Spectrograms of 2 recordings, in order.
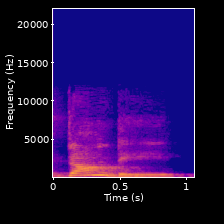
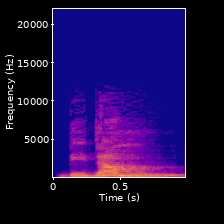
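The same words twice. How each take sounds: First: Loud DUMB first, then lighter D; trochaic beat. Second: Light D, loud long DUMB; short D, then land hard on dumb; iambic beat. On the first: Teacher reminds students of the trochee, stressing dumb before D. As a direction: punch dumb and follow with unstressed D. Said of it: "Trochee is dumb D". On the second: Teacher reminds students of the iamb, stressing dumb after D. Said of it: "I am is". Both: Shown as a demonstration.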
